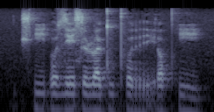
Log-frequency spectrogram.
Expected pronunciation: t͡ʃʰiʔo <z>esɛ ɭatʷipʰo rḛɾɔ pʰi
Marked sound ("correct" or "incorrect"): correct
